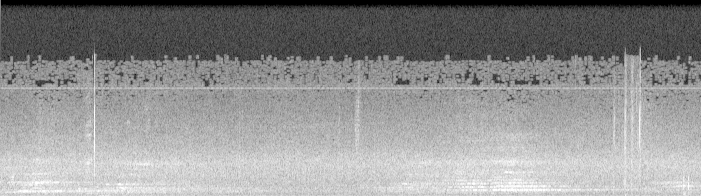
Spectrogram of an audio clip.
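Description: Indistinct voices calling out in a sports hall over a steady low hum, with a sharp smack about a second in and another just before the end as blows land on padded sparring gear.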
